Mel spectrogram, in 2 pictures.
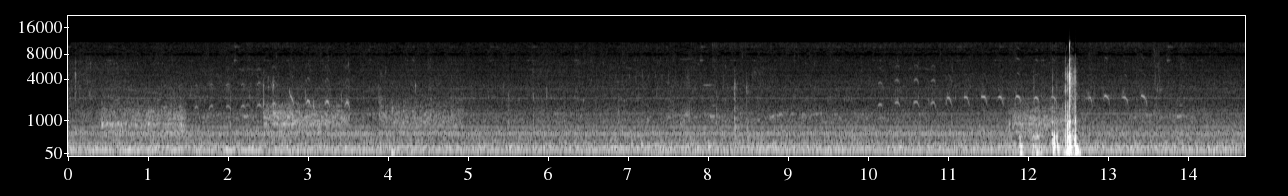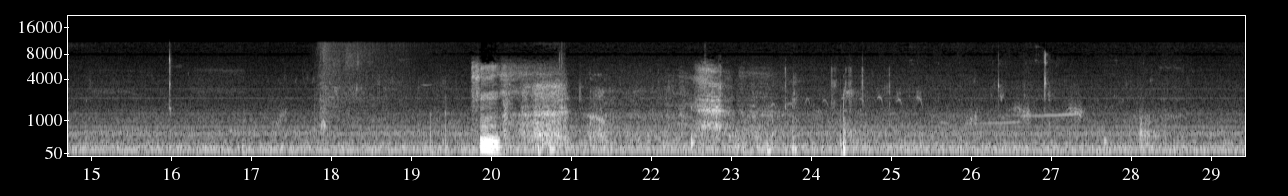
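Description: A fishing reel clicks as line is wound in.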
